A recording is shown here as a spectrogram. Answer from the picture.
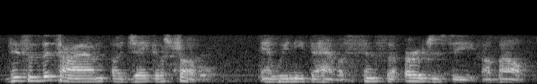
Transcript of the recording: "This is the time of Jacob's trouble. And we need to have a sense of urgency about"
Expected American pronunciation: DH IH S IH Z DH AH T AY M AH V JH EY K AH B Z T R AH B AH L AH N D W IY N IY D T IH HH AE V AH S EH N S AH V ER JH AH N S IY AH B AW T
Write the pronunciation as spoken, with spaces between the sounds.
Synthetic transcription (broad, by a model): DH IH S IH Z DH AH T AY M AH V JH EY K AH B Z T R AH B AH L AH N W IY N IY D T IH V AH S EH N S AH V ER JH AH N S IY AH B AW T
